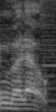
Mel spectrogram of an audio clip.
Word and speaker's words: merlot: in the united states of course you know about merlot never say a lot but simply mellow then of course comes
